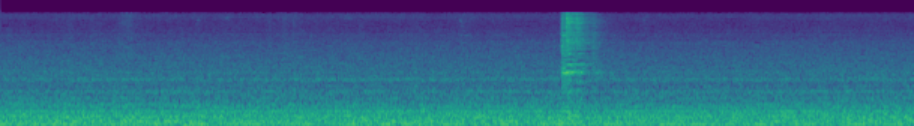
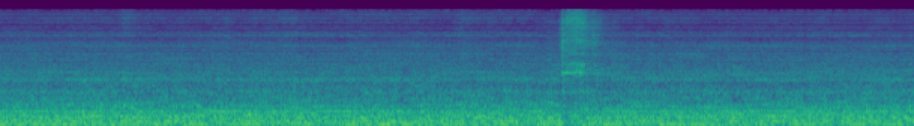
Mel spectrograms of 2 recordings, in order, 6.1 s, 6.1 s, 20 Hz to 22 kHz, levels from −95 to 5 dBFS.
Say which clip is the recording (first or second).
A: first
